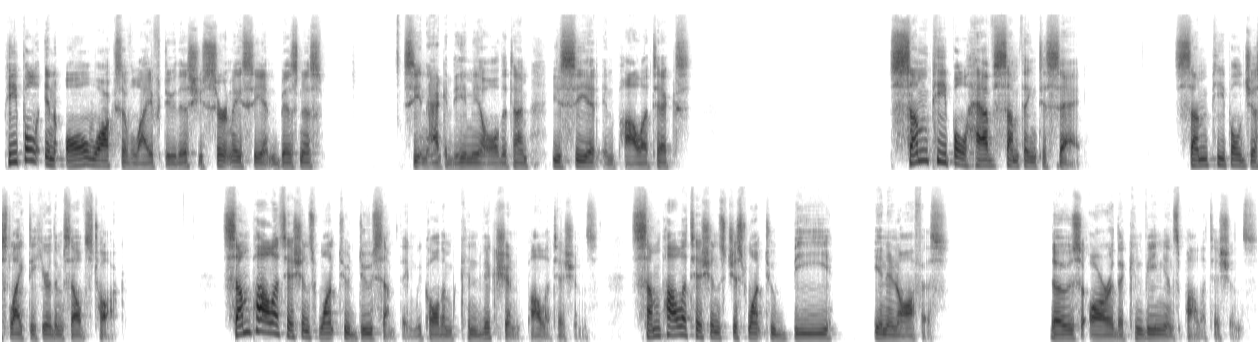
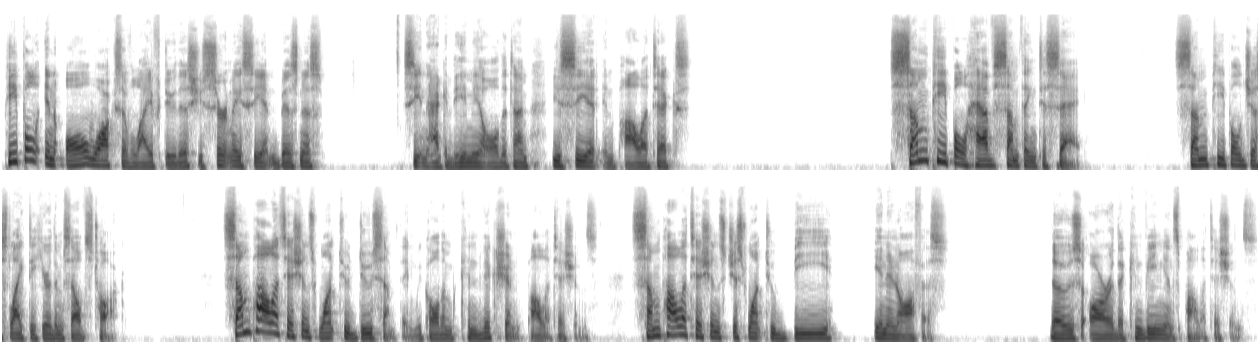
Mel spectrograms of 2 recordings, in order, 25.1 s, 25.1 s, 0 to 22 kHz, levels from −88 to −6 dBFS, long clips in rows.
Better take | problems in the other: second | thin; somewhat; fading below 300 Hz

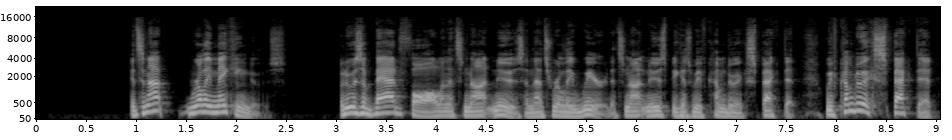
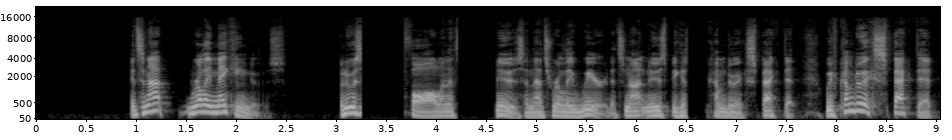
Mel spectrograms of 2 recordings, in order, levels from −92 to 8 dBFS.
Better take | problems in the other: first | audio cutting out; at 3.5 s, at 4 s and at 6.5 s

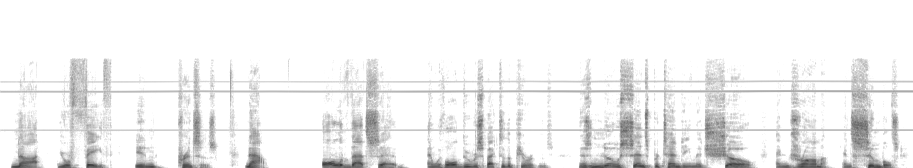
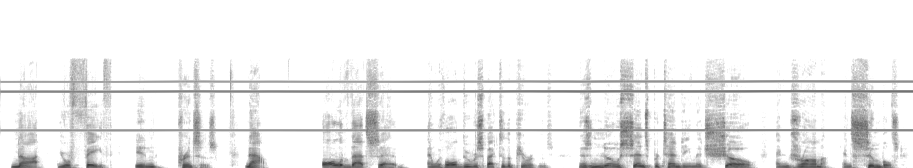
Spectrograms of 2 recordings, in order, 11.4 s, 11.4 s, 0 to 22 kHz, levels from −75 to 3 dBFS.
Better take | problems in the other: first | high-pitched whine; loud; throughout; 10 kHz, 7 dB below the speech; faint in the first

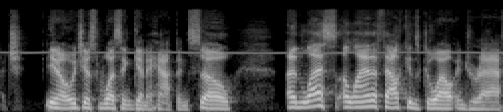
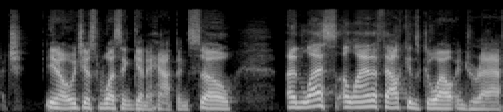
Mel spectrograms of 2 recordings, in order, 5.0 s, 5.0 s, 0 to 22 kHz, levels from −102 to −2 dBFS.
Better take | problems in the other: second | high-pitched whine; faint; throughout; 3 kHz, 25 dB below the speech

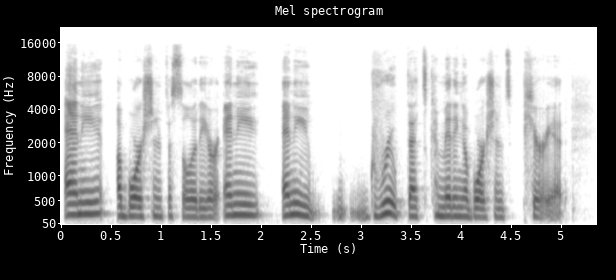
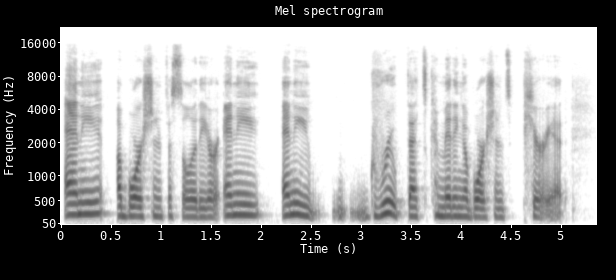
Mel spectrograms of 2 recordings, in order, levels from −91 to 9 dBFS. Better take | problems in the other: neither | none

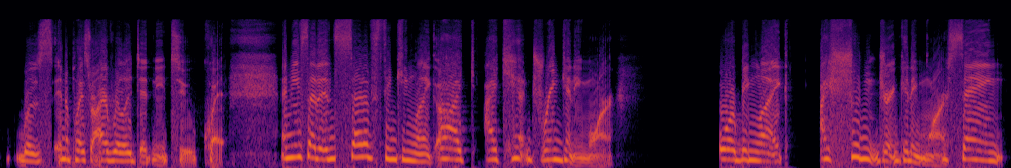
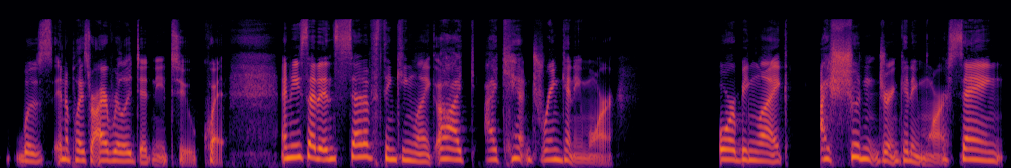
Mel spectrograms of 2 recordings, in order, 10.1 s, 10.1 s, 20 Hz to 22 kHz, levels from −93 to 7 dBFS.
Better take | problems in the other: second | distortion; heavy; 6 dB below the speech

